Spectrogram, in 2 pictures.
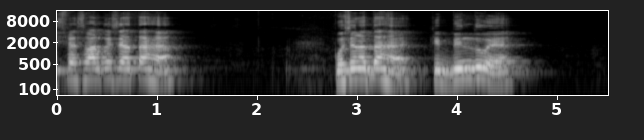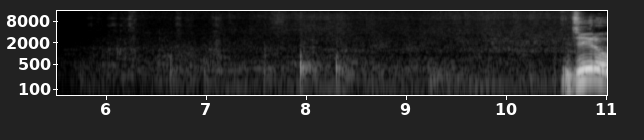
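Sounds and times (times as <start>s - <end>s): marker scratching on whiteboard: 5.3s - 10.5s.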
